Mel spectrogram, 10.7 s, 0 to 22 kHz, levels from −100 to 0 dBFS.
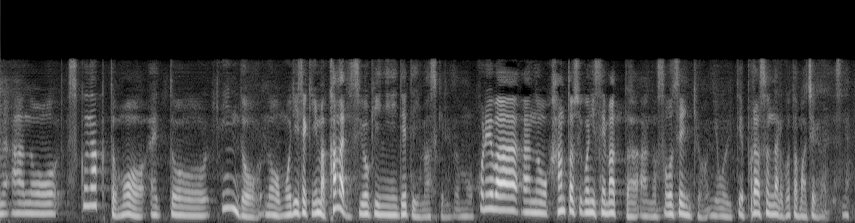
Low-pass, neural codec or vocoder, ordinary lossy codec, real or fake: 7.2 kHz; codec, 24 kHz, 1.2 kbps, DualCodec; none; fake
